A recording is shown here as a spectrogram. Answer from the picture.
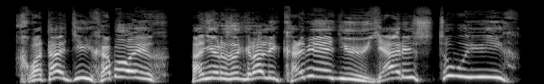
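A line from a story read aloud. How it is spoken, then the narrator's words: Policeman yelling. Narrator (Russian): вопил полицейский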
